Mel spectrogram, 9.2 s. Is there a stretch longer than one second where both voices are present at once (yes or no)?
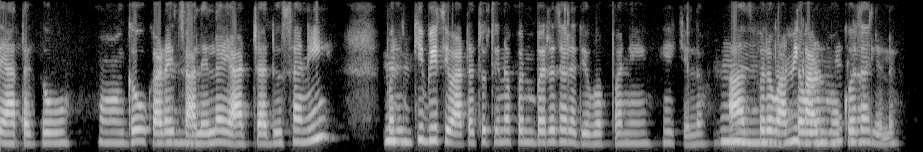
yes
